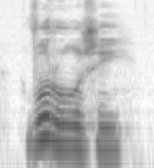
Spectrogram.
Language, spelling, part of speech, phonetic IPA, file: Ukrainian, ворожий, adjective, [wɔˈrɔʒei̯], Uk-ворожий.ogg
- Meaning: 1. enemy (attributive) 2. hostile, inimical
